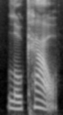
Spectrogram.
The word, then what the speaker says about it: locale: É até parecida, né, mais parecida a pronúncia, local. Então, aí tem a transcrição fonética, né, local, com a segunda sílaba tônica, ou seja, o final da palavra que é pronunciado mais forte.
